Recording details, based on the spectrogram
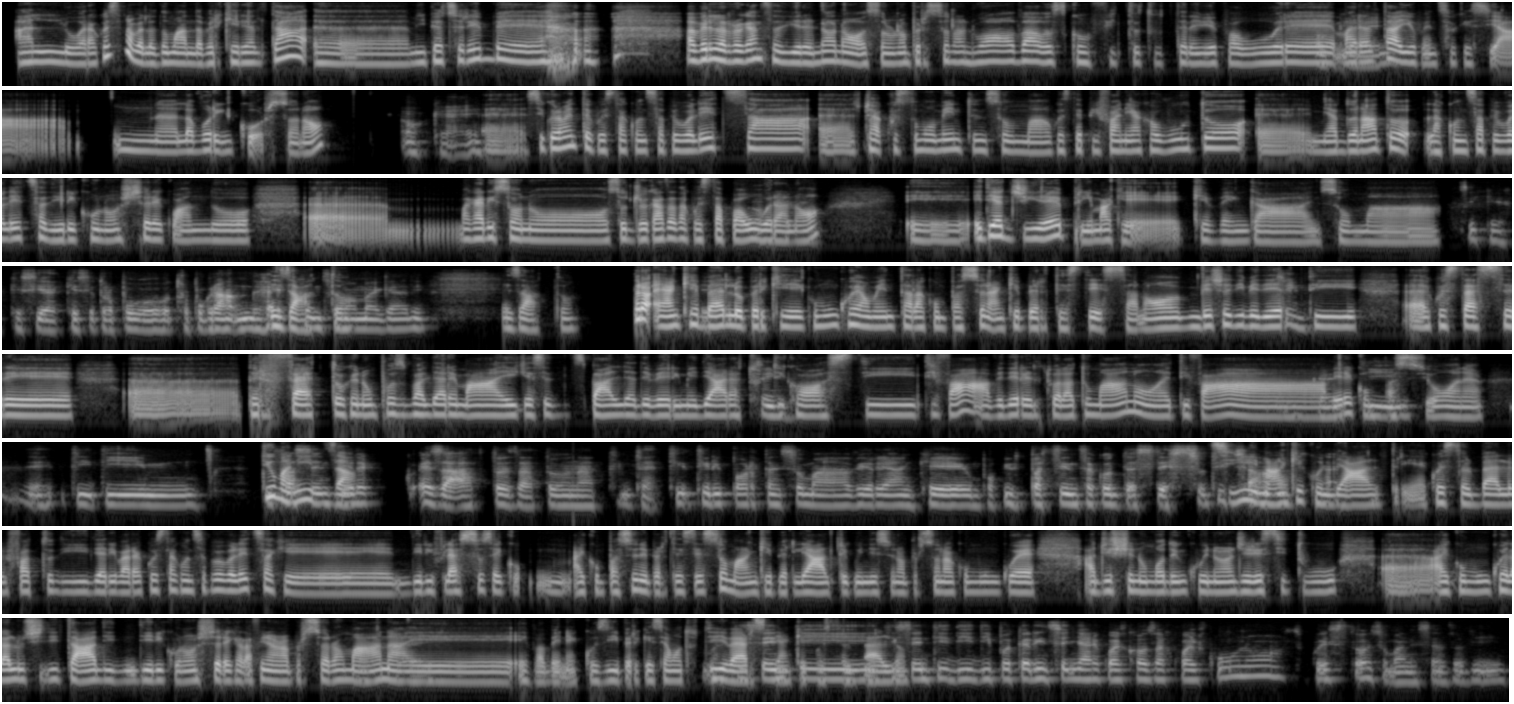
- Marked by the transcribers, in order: drawn out: "ehm"; chuckle; tapping; drawn out: "sia"; drawn out: "ehm"; laughing while speaking: "ecco"; drawn out: "ehm"; other background noise; other noise; drawn out: "fa"; lip smack; "cioè" said as "ceh"; drawn out: "che"; drawn out: "e"
- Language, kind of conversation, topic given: Italian, podcast, Qual è una paura che hai superato e come ci sei riuscito?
